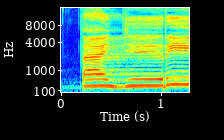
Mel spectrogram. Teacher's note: Cara bacanya jim dipantulkan dengan pantulan yang kecil. Tajri huruf ro dibaca secara tarqik karena ro berharakat kasrah. Cara bacanya roho dibaca tipis.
